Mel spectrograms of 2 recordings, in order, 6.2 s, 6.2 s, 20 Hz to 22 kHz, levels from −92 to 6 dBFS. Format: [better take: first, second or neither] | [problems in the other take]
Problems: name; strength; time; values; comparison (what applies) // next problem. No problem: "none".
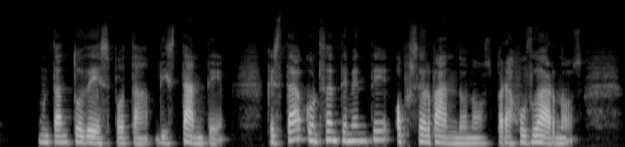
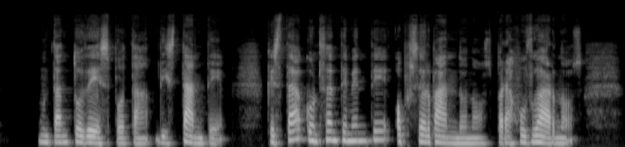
second | muffled; very; fading above 3.5 kHz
